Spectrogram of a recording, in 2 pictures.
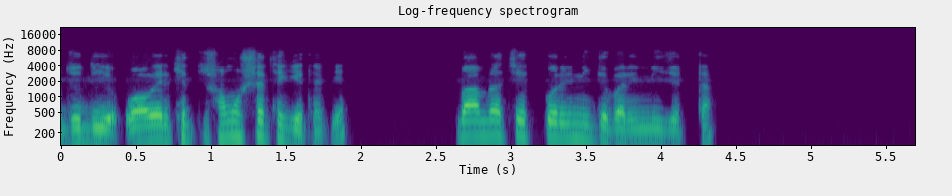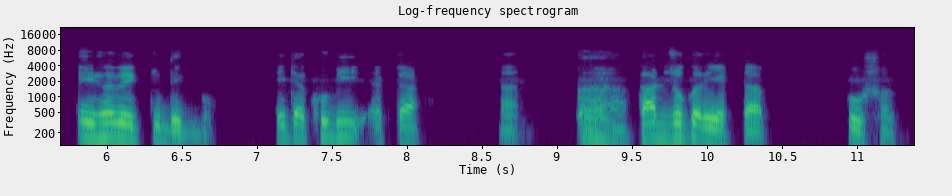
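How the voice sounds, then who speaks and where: A man teaching Quranic pronunciation, patiently demonstrating each sound by repeating it slowly. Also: fairly high pitch, warm tone, no room sound, highs cut off. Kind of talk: spoken lesson on pronunciation.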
